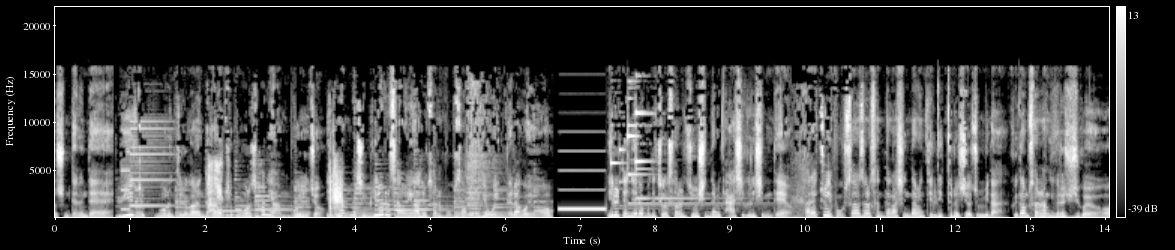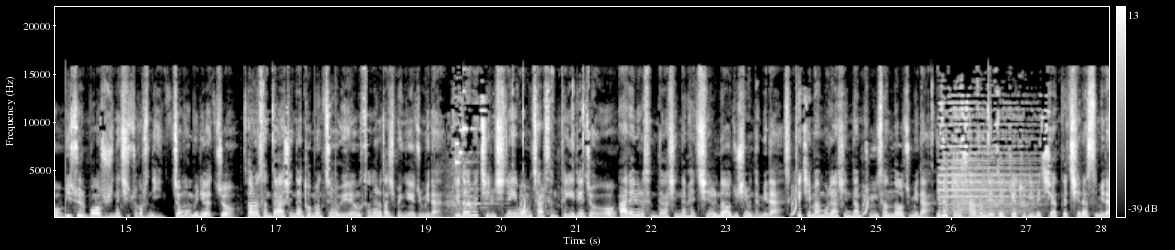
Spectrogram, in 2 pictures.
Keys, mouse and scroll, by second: 2.1 click, 11.4 click, 11.7 middle click, 12.0 middle click, 12.7 middle click, 13.2 click, 14.2 click, 14.4 click, 14.9 click, 15.2 click, 15.7 2, 16.2 5, 16.9 click, 18.0 click, 19.2 click, 20.3 click, 21.1 click, 21.9 click, 22.7 click, 23.1 middle click, 23.9 click, 24.4 click, 24.8 click, 25.5 click, 26.1 click, 26.7 click.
